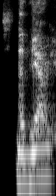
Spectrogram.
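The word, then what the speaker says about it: Björk: Bjork, is that how you pronounce that? – Bjork song.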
